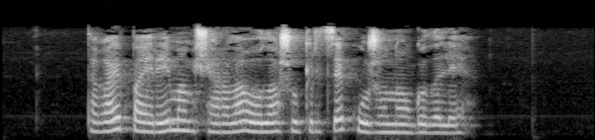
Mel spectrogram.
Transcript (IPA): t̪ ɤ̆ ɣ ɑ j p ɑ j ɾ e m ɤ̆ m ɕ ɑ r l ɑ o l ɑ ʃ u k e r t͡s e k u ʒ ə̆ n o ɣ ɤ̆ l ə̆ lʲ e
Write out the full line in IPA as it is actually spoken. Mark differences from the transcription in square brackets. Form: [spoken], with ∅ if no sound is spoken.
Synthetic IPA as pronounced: t̪ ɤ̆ ɣ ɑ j p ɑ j ɾ e m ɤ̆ m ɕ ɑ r l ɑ o l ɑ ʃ u k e r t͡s e k u ʒ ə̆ n o ɣ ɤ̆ l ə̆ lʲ e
